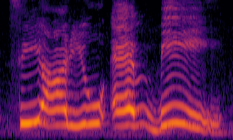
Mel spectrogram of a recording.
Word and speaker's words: crumb: are m is that clear okay same way c r u m b Okay C Ru M Crum crumb crumb no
